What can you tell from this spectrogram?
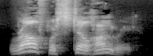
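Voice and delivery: ordinary delivery, nothing marked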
